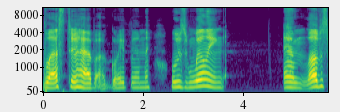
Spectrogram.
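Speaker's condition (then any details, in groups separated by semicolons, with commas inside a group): Cerebral palsy; uses power wheelchair, depends on others for physical needs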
